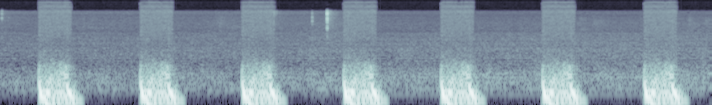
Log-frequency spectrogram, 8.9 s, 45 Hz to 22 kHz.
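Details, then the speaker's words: Mitral stenosis murmur at a slow heart rate: a diastolic murmur that starts just after S2 and ends before S1. "तो आप ये S2 से थोड़ा सा पहले शुरू होता है और S1 से पहले खत्म हो जाता है."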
